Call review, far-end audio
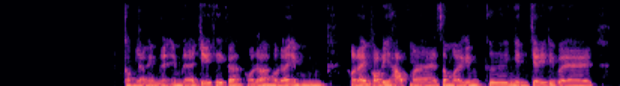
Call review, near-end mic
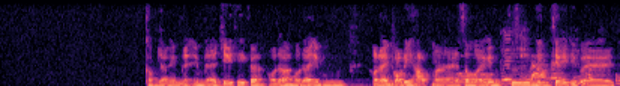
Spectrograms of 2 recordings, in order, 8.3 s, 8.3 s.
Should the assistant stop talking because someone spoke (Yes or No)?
Yes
